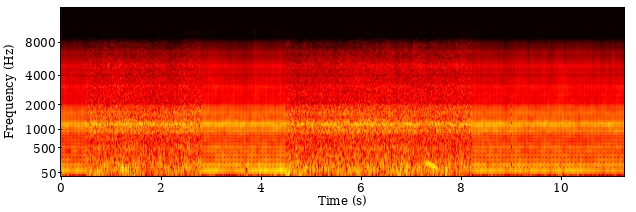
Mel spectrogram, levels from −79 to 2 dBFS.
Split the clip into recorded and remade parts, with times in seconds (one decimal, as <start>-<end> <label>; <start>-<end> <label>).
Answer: 0.0-0.5 remade; 0.5-2.8 recorded; 2.8-4.5 remade; 4.5-8.2 recorded; 8.2-11.3 remade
